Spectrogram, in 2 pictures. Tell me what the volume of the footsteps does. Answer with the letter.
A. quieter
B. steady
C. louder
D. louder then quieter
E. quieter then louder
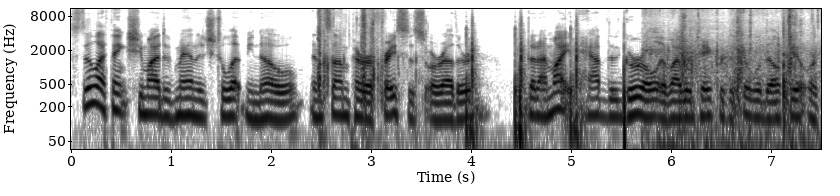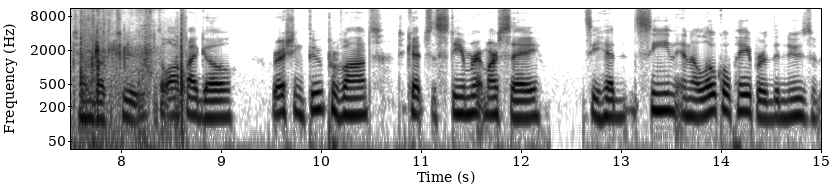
E.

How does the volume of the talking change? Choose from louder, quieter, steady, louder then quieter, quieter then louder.
steady.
